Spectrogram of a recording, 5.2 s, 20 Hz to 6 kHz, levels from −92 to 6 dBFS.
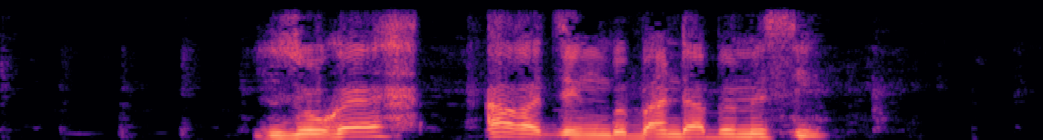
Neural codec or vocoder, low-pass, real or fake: none; 5.4 kHz; real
